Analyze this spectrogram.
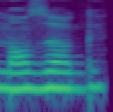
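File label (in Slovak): "mozog", Slovak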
